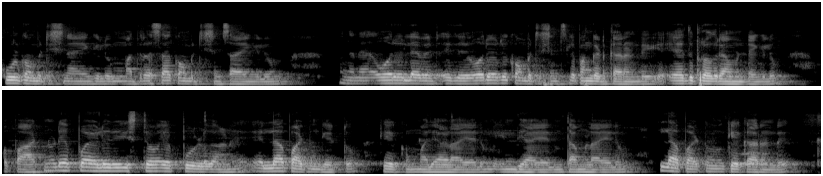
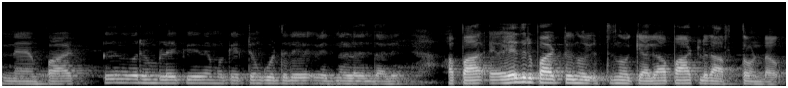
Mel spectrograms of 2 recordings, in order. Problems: low volume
